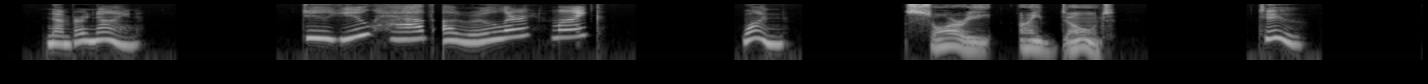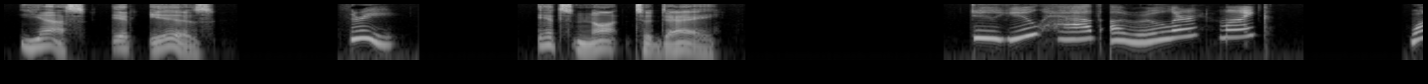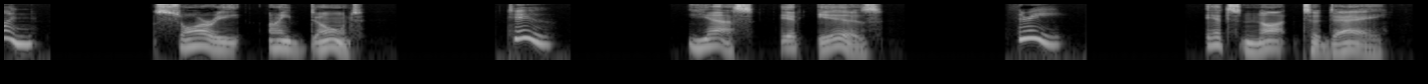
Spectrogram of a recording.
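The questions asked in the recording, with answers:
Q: Do you have a ruler, Mike?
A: 1: Sorry, I don't.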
